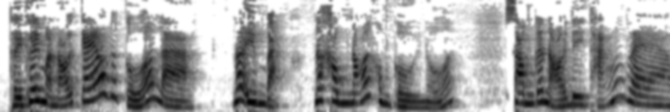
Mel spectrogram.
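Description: A woman's voice: mid-range voice, breathy edge. A woman with a Southern Vietnamese accent narrating a ghost story, talking straight to her listeners. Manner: animated, addressing listeners directly.

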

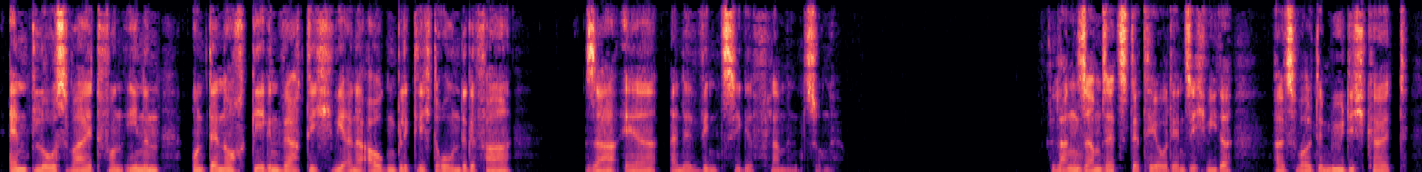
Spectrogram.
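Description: Deep, slow, husky male narrator. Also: a little mellow, no room sound. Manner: measured, solemn. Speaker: audiobook narrator. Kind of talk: scripted narration. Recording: dull, lo-fi audiobook recording.

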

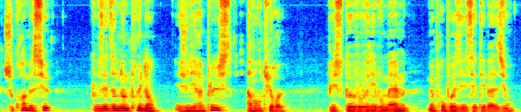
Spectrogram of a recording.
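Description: A man voicing a calm, dignified royalist marquis who speaks with serene, solemn firmness in an audiobook reading. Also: on the low side, moderate pace, breathy edge. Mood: solemn resolve. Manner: serene, solemn, firm declamation.

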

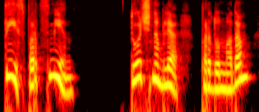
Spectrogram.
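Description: A woman voicing a loud, boastful male gangster who talks in rough slang. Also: medium pitch, lively intonation, slow pace. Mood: boisterous.

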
